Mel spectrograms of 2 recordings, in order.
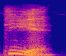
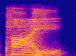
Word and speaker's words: pie: en las palabras que terminan con el diptongo IE. Esto no suena a pie, vean, sino que suena a pie.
